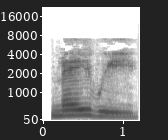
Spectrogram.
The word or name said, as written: mayweed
